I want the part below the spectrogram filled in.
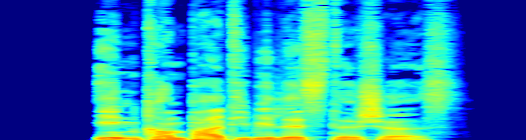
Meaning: strong/mixed nominative/accusative neuter singular of inkompatibilistisch
- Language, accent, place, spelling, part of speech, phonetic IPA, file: German, Germany, Berlin, inkompatibilistisches, adjective, [ˈɪnkɔmpatibiˌlɪstɪʃəs], De-inkompatibilistisches.ogg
